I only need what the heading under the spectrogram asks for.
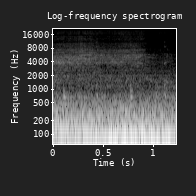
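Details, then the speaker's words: Volvo FH4 truck engine, about 100,000 mileage, at normal temperature: deep diesel idle with a faint sharp knock from the top of the engine about every two-thirds of a second, like early ignition on one cylinder; diagnostics show nothing, cause unconfirmed. "вверху и стучит вот именно вот вот этот звук, он чисто напоминает вот как вот раннее зажигание на одном из цилиндров. Вот как будто на одном из цилиндров происходит раннее зажигание."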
